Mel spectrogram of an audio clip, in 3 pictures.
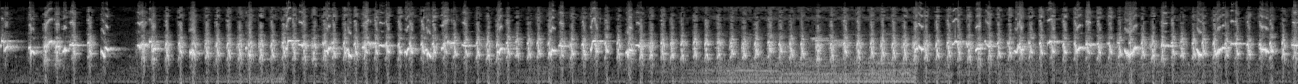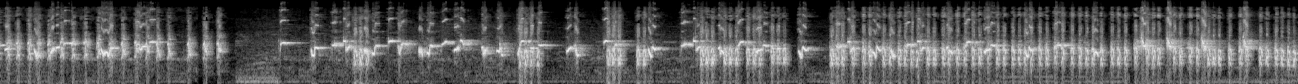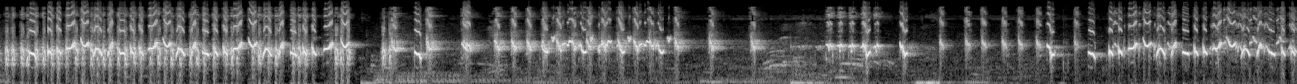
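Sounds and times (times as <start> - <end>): bulbuls chattering: 0.0 - 38.9.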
